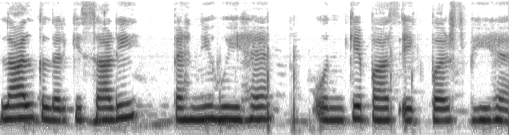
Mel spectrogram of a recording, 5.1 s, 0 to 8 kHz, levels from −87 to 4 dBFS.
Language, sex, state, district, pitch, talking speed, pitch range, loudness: Hindi, female, Jharkhand, Deoghar, 235 Hz, 155 wpm, 225-245 Hz, -14 LUFS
